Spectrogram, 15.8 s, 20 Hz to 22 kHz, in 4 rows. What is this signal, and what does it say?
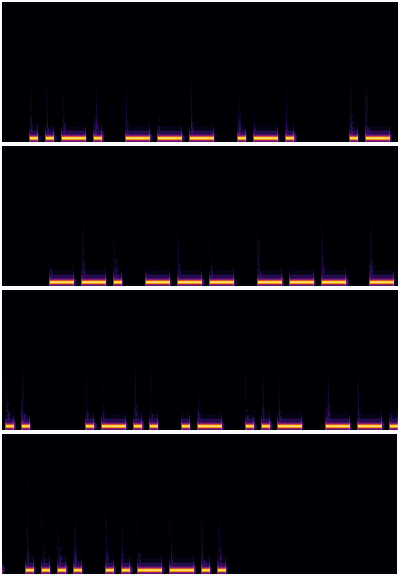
Morse code, heard as a keyed tone, about 15 wpm, 700 Hz. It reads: FOR A GOOD LAUGH?
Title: Sentences from Top 1000 Words - Review Part 5 - 15wpm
